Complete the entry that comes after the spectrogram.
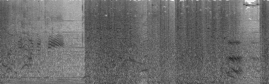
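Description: A video game firefight erupts into sustained gunfire, a dense, loud rattle of rapid shots that runs for several seconds after a quieter opening, with voices shouting over it.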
